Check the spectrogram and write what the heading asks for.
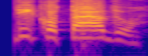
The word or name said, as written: Dicotado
